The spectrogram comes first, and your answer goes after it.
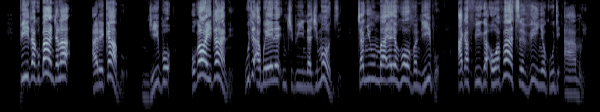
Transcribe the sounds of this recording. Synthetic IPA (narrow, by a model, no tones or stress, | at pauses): pit̬akuɓand͡ʒalaː | ɾɛkaɓɔ̰ | ndip̬ɔ | ukawaitanɛ̰ | kutiaɓwɛɾɛn̩t͡ʃipindat͡ʃimɔd͡zi | t͡ʃaɲumbajajɛɦɔvandipɔ̰ | akafik̬aʔuwapat͡sɛviɲɔkut̬iʔaːmwɛ̰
